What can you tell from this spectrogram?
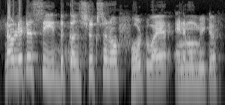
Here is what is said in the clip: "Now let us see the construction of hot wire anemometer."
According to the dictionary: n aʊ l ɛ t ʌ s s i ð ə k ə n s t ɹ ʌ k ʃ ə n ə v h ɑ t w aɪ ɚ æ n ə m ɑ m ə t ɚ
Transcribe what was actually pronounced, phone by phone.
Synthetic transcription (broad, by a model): n aʊ l ɛ t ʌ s s i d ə k ə n s t ɹ ʌ k ʃ ə n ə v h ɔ t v aɪ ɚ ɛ n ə m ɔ m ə t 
